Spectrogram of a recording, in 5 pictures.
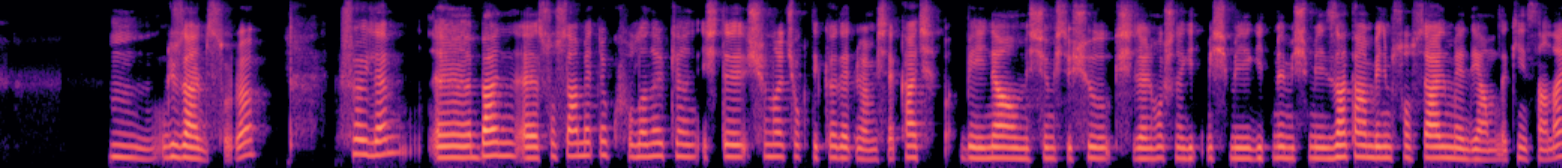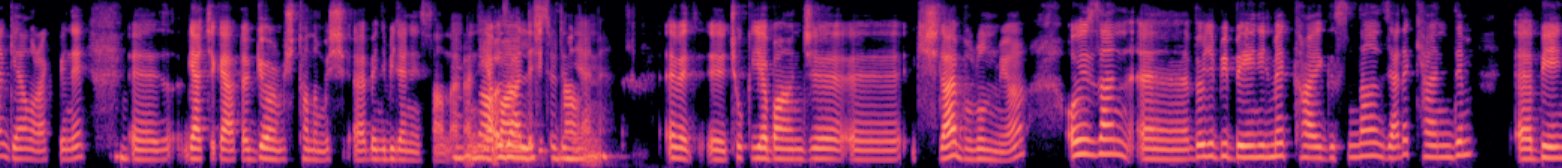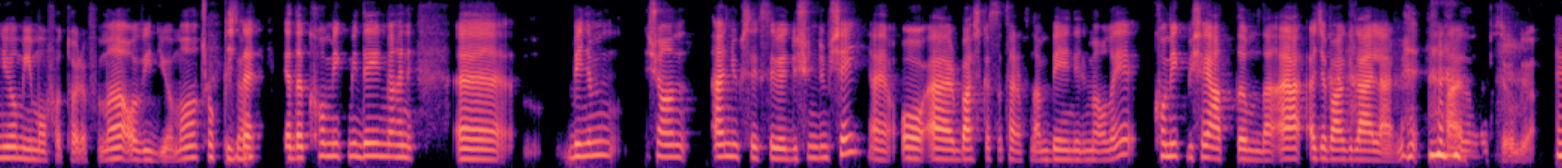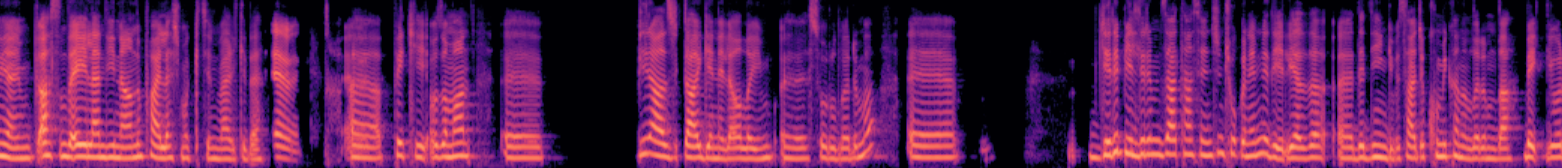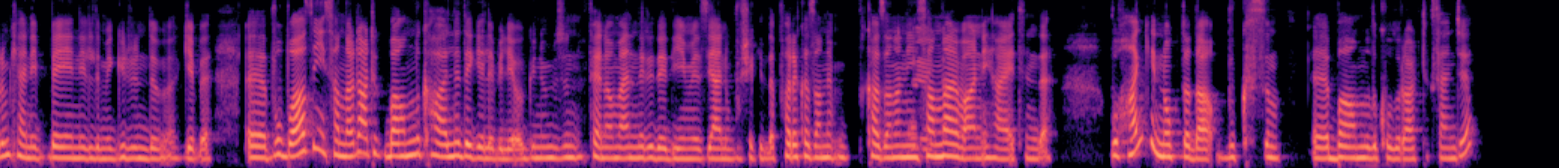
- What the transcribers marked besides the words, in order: unintelligible speech; chuckle; unintelligible speech
- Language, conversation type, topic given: Turkish, podcast, Başkalarının ne düşündüğü özgüvenini nasıl etkiler?
- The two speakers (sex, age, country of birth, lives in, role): female, 25-29, Turkey, France, guest; female, 25-29, Turkey, Italy, host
